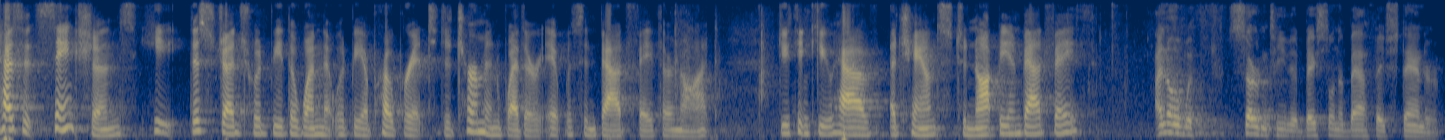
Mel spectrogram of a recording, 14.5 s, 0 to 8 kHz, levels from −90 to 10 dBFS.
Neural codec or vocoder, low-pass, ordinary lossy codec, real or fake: none; 7.2 kHz; Opus, 24 kbps; real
